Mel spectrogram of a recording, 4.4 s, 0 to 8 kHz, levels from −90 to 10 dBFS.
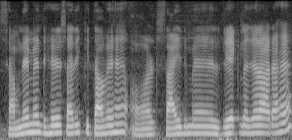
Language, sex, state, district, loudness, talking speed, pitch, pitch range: Hindi, male, Bihar, Patna, -15 LUFS, 190 wpm, 150 Hz, 140-160 Hz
